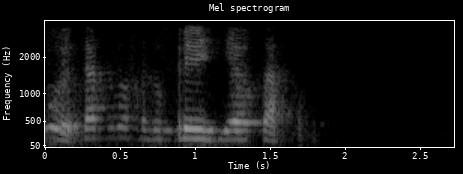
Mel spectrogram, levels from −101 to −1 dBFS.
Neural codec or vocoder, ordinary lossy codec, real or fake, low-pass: codec, 16 kHz, 0.5 kbps, X-Codec, HuBERT features, trained on general audio; Opus, 32 kbps; fake; 3.6 kHz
